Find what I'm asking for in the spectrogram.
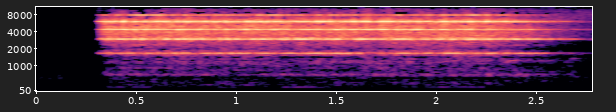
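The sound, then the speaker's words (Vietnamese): An electric school bell at a high school signals the end of class with one continuous, shrill, metallic ring lasting about two and a half seconds, starting abruptly and tapering slightly at the end. “Tiếng chuông báo hết giờ bỗng vang lên giòn giã, vang vọng khắp khuôn viên trường.”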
